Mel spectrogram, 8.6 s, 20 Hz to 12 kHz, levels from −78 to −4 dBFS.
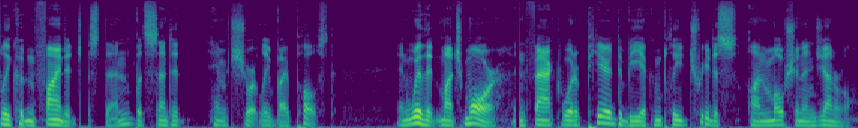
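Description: Speech stops five times from an underrun with held sample: 0.81–0.90 s, 2.30–2.33 s, 3.25 s, 5.16–5.21 s and 7.04–7.06 s. The buffer runs dry. The waveform then sits flat at its last value. Live audio is lost during each gap.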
